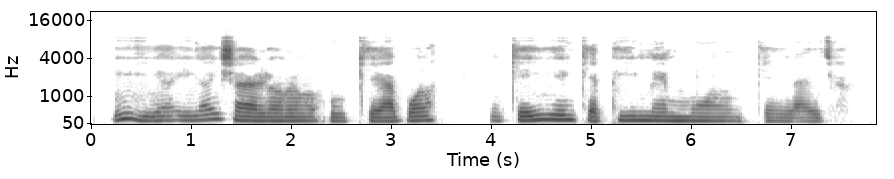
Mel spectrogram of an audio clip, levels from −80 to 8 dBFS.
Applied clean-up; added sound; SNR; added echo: neural mask model DeepFilterNet 3.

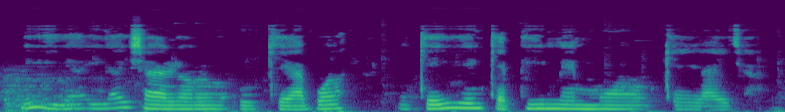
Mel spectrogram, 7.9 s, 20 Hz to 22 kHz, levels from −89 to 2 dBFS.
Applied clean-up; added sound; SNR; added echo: classical method log-MMSE.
